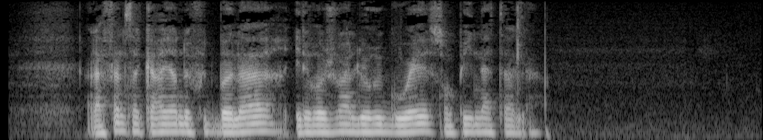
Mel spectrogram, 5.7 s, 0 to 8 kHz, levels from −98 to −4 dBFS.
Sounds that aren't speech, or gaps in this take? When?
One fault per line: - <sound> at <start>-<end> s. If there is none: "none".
none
